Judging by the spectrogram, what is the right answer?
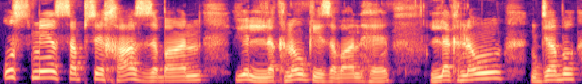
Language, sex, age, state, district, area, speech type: Urdu, male, 18-30, Uttar Pradesh, Ghaziabad, urban, spontaneous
